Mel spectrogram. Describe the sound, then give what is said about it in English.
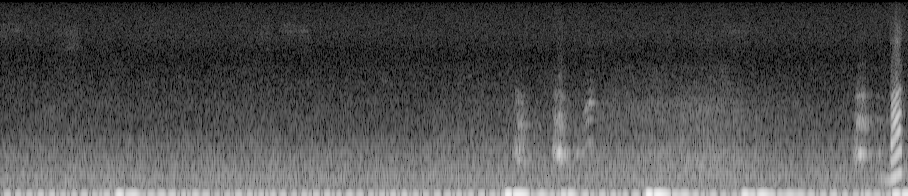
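Dogs bark in a few short, scattered bursts over a steady background hum, the barks sounding faint. “Those doggies are barking.”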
